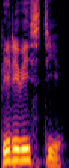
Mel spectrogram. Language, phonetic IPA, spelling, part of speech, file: Russian, [pʲɪrʲɪvʲɪˈsʲtʲi], перевезти, verb, Ru-перевезти.ogg
- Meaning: 1. to transport, to carry, to remove, to move 2. to take across, to put across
